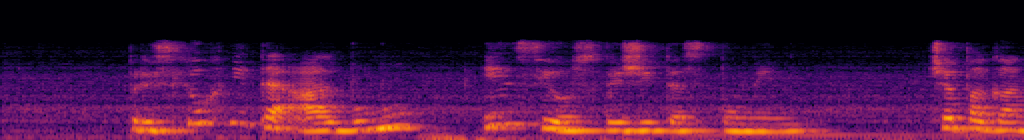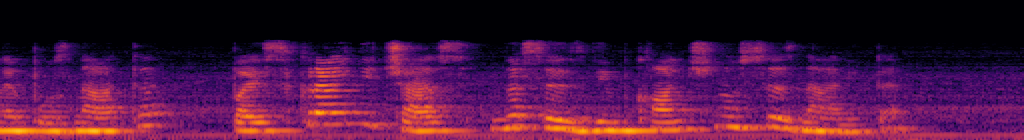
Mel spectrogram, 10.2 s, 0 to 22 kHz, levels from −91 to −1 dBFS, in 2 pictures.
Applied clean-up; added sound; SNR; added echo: none; none; none; reverberation time 0.2 s.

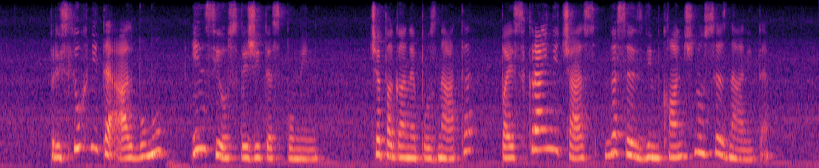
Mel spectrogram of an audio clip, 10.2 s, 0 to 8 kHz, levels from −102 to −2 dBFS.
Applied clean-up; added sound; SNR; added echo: none; none; none; none.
